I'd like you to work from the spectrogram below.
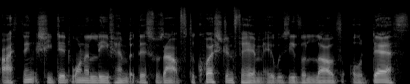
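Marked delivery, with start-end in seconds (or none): none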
